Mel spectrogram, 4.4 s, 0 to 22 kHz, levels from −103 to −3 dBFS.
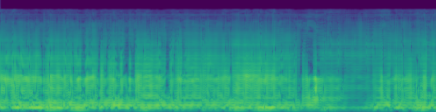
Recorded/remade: remade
